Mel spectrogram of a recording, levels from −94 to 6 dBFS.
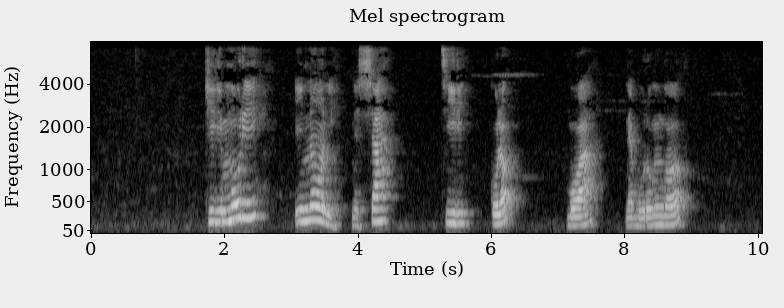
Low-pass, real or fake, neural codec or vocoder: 7.2 kHz; real; none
